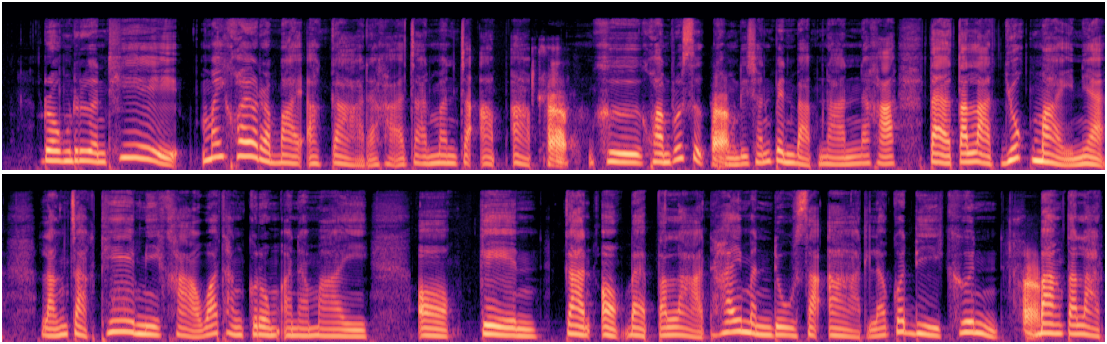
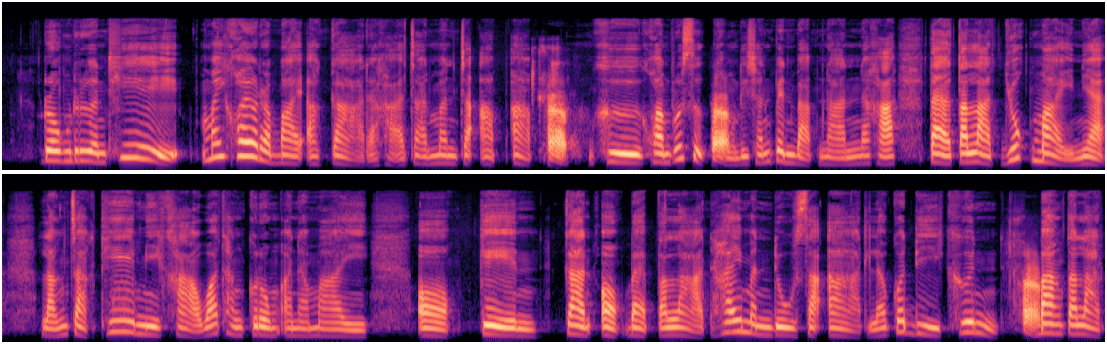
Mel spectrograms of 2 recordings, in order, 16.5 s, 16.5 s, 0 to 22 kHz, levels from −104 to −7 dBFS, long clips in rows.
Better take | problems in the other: first | thin; very; fading below 350 Hz

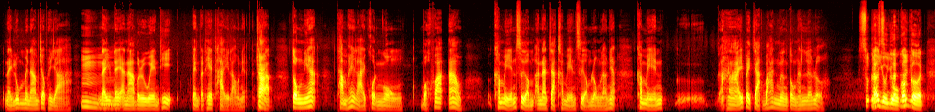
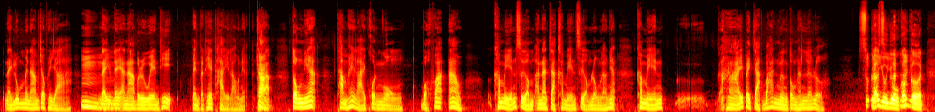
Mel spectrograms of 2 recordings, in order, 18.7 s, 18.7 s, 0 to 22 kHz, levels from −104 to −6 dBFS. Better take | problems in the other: second | thin; somewhat; fading below 450 Hz

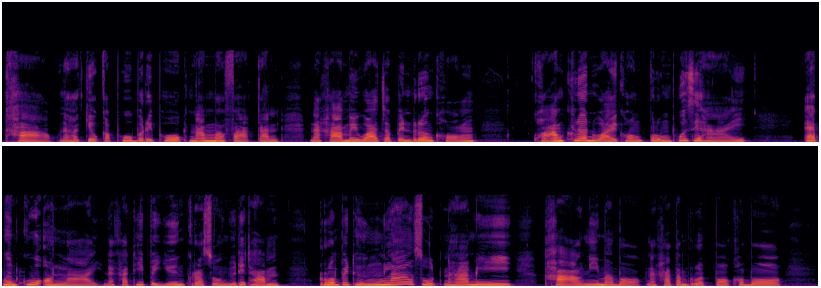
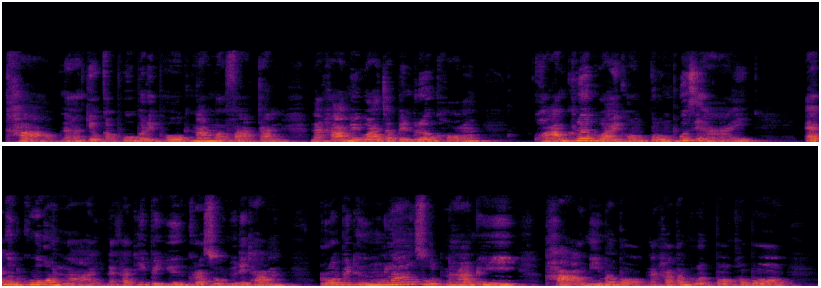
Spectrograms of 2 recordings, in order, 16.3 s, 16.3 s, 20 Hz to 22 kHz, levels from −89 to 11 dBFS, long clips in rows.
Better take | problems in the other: first | room echo; slight; dies away in 0.3 s // off-mic speech; far

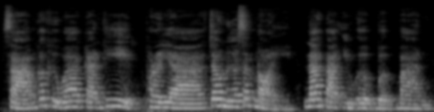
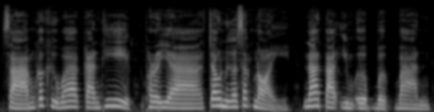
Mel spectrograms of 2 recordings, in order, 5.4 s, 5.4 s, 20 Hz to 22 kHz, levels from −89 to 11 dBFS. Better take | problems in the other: second | off-mic speech; far // room echo; slight; dies away in 0.3 s

